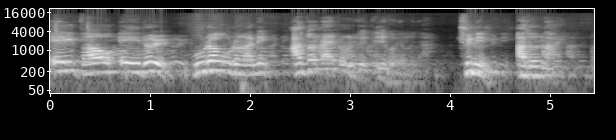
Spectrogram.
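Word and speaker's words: אדני: 유대인들은 지금도 요드 A 바오 A를 뭐라고 부르냐니 아도나이로 읽어요. 주님 아도나이. 따라합시다. 아도나이. 아도나이. 그렇게 읽어요.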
